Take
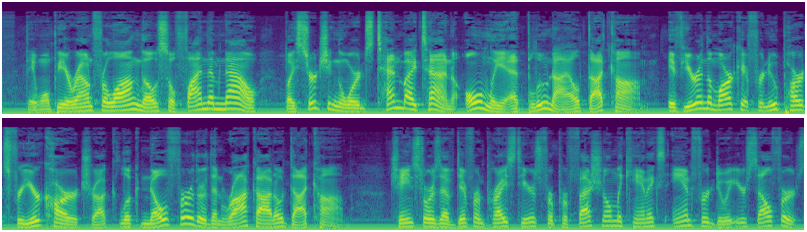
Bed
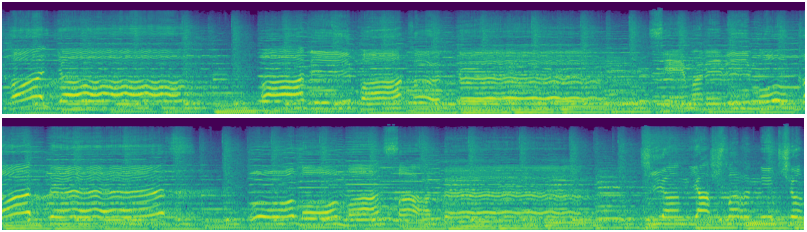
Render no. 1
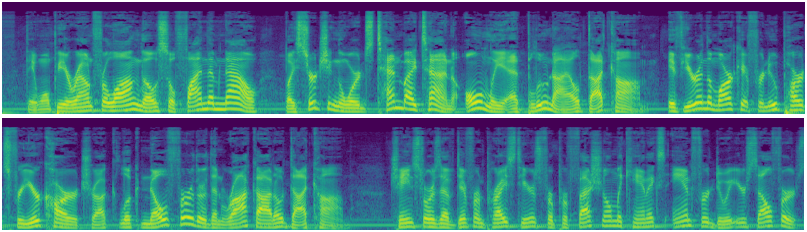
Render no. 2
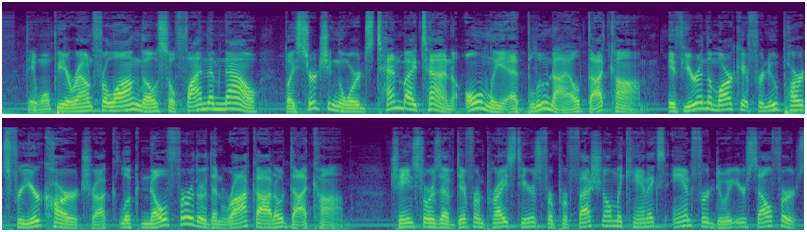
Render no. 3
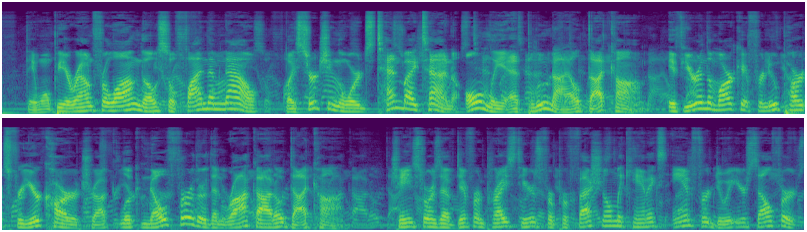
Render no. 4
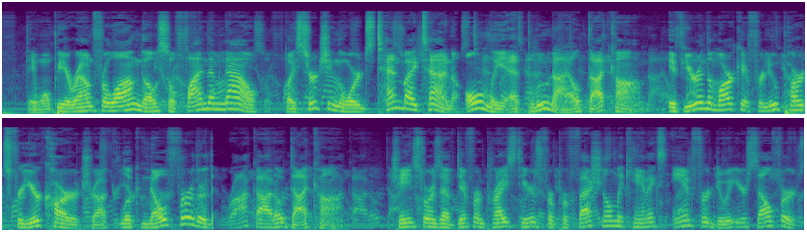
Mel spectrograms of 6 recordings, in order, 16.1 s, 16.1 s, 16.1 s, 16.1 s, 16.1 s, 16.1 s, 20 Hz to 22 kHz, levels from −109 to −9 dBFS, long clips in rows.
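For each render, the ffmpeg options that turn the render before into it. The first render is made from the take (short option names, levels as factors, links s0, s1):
-af "bandreject=f=50:t=h:w=4,bandreject=f=100:t=h:w=4,bandreject=f=150:t=h:w=4"
-af "volume=0.447"
-filter_complex "[0:a]asplit=2[s0][s1];[s1]adelay=23,volume=0.316[s2];[s0][s2]amix=inputs=2:normalize=0,aecho=1:1:955|1910:0.119|0.0273"
-filter_complex "[0:a]asplit=2[s0][s1];[s0]atrim=end=10.14,asetpts=PTS-STARTPTS,afade=t=out:st=10.136:d=0.004:c=hsin[s2];[s1]atrim=start=10.14,asetpts=PTS-STARTPTS,afade=t=in:d=0.76[s3];[s2][s3]concat=n=2:v=0:a=1"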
